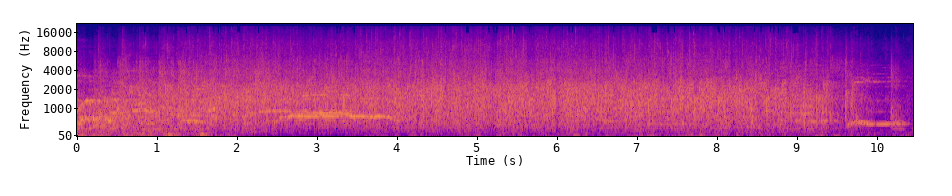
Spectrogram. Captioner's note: applause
